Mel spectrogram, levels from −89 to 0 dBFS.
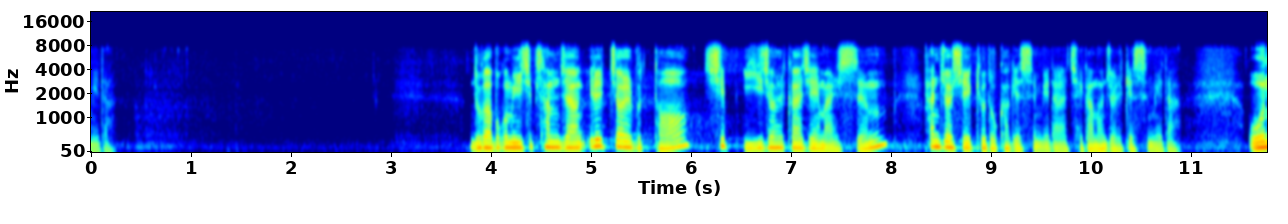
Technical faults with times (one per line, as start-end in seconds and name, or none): none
